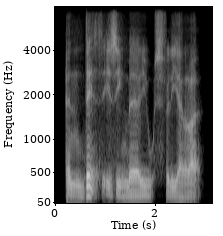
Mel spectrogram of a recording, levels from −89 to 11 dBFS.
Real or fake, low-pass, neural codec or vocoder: fake; 7.2 kHz; codec, 16 kHz in and 24 kHz out, 0.9 kbps, LongCat-Audio-Codec, four codebook decoder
